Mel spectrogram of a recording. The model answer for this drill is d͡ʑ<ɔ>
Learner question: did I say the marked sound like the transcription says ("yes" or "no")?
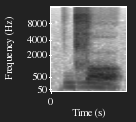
yes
